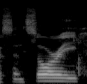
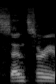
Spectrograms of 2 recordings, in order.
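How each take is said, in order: First: Sensory said as SEN-suh-ree; SEN-suh-ree pronunciation. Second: Sensory said as sen-SOR-ee; sen-SOR-ee pronunciation. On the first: Giving the surname's alternative, Sensory as SEN-suh-ree. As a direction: stress the first syllable of Sensory, middle reduced. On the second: Unsure of the wife's surname, Sensory as sen-SOR-ee. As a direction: put the stress on an "or" in the middle of Sensory. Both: Shown as a demonstration. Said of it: "I don't know if it's".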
